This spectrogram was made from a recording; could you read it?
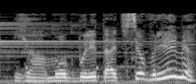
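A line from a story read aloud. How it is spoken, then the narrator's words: Loud laughter. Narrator (Russian): расхохотался СМИ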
